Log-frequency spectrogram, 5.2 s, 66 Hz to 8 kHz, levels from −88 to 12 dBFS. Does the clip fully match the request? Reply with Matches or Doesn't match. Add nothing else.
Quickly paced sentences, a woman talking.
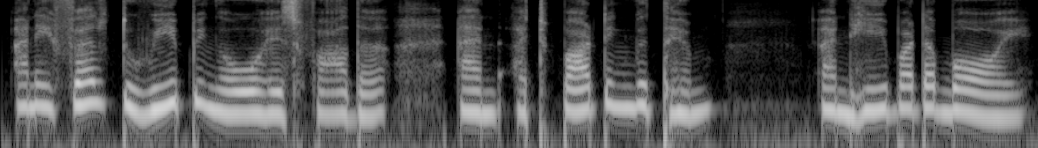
Matches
